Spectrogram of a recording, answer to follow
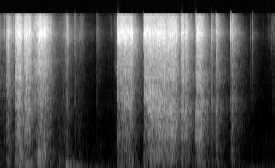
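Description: A cardboard box shuffled and turned on a wooden table, then packing tape pulled off its roll in one long, noisy pull of nearly two seconds.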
